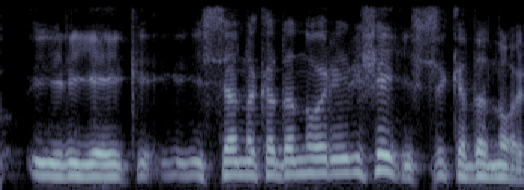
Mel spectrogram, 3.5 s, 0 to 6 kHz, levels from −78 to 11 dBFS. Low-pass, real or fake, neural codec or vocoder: 5.4 kHz; real; none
